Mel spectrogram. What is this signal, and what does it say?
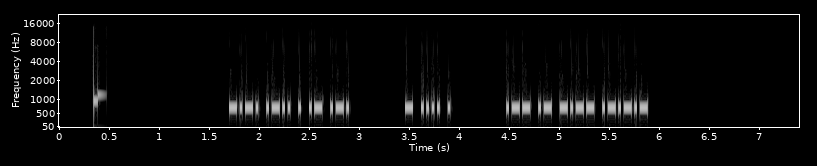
Morse code, heard as a keyed tone, about 42 wpm, 700 Hz. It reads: CLEAR THE WAY.
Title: 3x Word-Spacing - Sentences from Top 500 Words - 45wpm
